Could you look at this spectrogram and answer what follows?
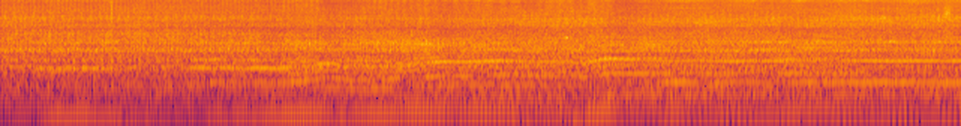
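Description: John Deere compact diesel tractor engine running under work as the front loader is operated, its pitch wavering around four seconds in and stepping up just before eight seconds in, then holding steady.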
